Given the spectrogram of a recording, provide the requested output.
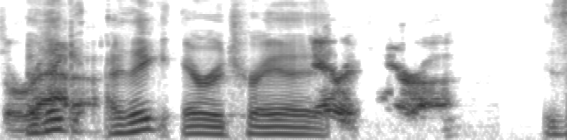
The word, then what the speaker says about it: errata: In the Eritrea, it's whenever she spends a hit die. I'm sorry, how did you pronounce that? Eritrea? Errata? I don't know. Errata.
